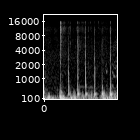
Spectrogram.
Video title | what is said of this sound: АРБУЗЫ! Как правильно выбрать спелый арбуз. Совет профессионала. | knock on this watermelon, it will ring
